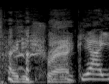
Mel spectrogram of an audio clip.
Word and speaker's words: Heidi Schreck: And I butchered her name last week. It is Heidi Schreck.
